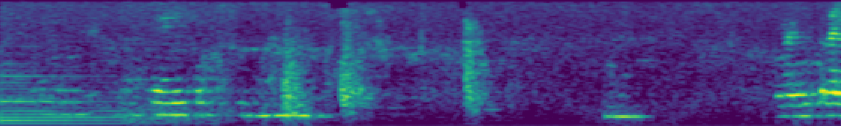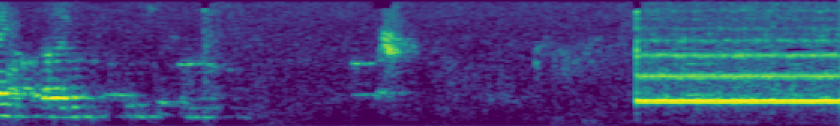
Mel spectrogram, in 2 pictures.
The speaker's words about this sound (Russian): Если вы знаете внутренний номер абонента, наберите его, пожалуйста, в тоновом режиме.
